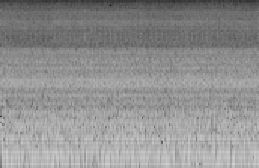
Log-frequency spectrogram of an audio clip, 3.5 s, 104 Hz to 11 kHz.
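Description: Steady, dense drone of a tractor engine pulling a Rau Spiram cultivator in Farming Simulator 19, a constant low rumble and hum with no breaks and no voices.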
